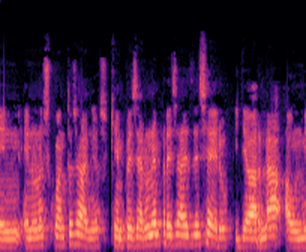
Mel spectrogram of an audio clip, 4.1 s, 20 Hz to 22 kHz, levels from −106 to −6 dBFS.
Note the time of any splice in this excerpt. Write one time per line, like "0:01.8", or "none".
0:01.4
0:03.1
